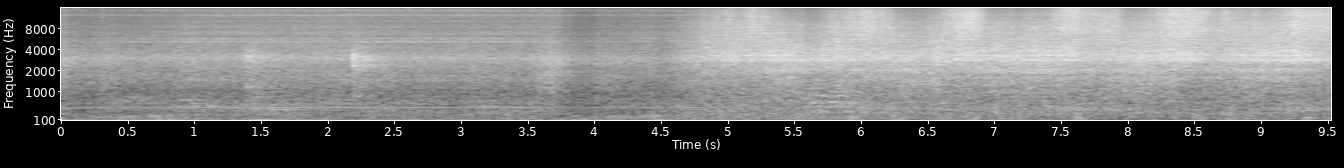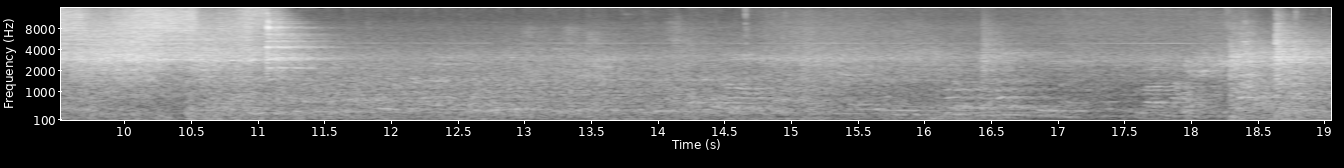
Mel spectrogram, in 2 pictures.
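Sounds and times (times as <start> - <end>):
steam engine running: 0.0 - 11.1
steam hissing in rhythmic puffs: 0.0 - 11.4.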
